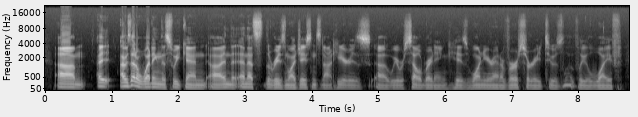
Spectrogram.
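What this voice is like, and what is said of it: Hoarse, strained voice. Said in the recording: “if my voice is a little hoarse ... got to your boy's voice a little bit. It's still wrecked 2 days later.”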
